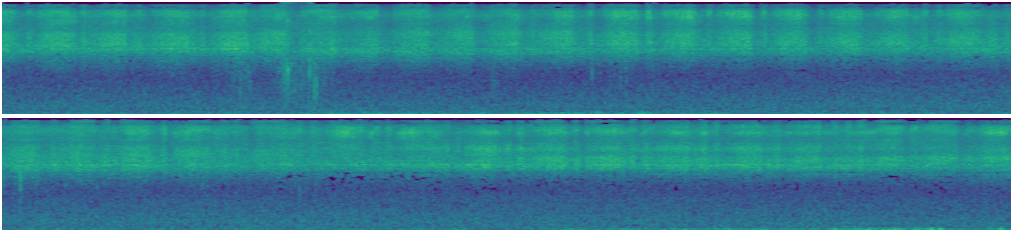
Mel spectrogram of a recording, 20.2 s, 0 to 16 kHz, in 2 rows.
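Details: Cicada in India at Kodaikanal and Thekkady, 2014, giving a long unbroken high-pitched buzzing drone that pulses rapidly, with a couple of faint clicks in the background.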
